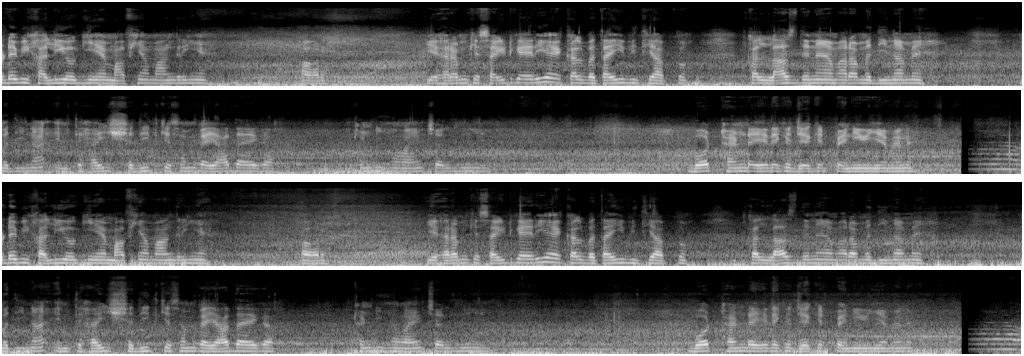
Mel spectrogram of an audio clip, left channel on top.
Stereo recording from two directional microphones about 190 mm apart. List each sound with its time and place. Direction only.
0.0 s speech: 15° right (ahead or behind); by 2.0 s 35° right (ahead or behind)
4.3 s speech: 15° right (ahead or behind)
10.2 s speech: 40° right (ahead or behind)
13.7 s speech: 50° right (ahead or behind)
17.1 s speech: 10° right (ahead or behind)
